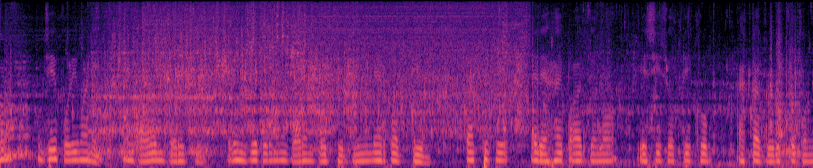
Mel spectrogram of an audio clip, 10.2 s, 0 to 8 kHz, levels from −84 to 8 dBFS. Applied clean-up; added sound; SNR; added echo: none; Toilet flush; 5 dB; none.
